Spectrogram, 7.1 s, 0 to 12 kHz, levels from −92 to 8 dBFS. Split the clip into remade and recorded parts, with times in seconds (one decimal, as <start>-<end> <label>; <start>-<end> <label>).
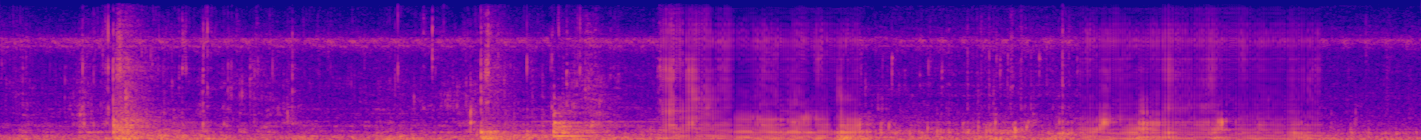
0.0-3.3 recorded; 3.3-4.3 remade; 4.3-5.4 recorded; 5.4-6.6 remade; 6.6-7.1 recorded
